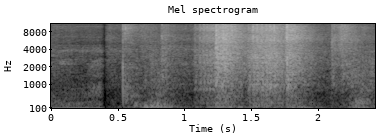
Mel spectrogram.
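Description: A low steady hum that stops abruptly shortly in, followed by soft, uneven rustling and knocking handling noises in a small room.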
